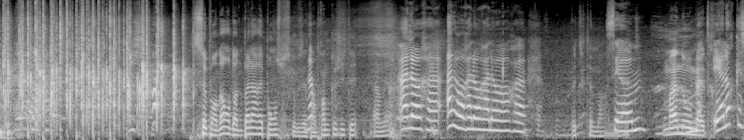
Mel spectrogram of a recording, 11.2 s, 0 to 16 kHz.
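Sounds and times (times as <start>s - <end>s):
audience applauding: 0.0s - 3.0s
speech: 3.0s - 11.1s.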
